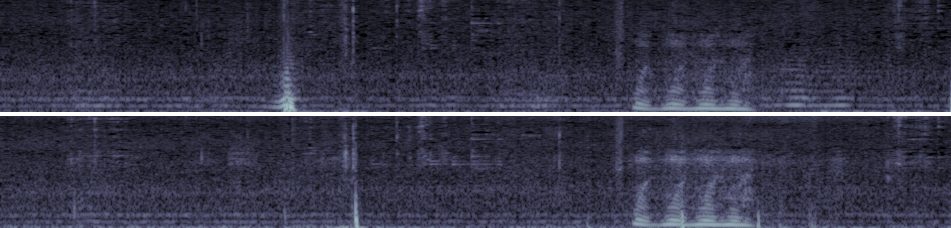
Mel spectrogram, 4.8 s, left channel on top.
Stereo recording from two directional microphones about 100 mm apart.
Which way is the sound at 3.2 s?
30° right (ahead or behind).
